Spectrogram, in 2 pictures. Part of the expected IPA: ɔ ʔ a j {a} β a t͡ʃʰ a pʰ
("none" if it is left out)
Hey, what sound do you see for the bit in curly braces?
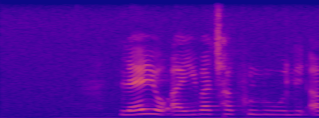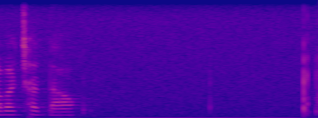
i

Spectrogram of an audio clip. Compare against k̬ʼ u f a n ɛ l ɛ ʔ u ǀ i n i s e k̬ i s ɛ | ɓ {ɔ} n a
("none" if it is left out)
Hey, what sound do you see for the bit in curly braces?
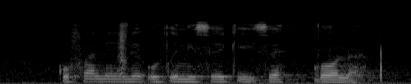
ɔː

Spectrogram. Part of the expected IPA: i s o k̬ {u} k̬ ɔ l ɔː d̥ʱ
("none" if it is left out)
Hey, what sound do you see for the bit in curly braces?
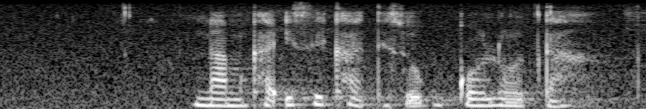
u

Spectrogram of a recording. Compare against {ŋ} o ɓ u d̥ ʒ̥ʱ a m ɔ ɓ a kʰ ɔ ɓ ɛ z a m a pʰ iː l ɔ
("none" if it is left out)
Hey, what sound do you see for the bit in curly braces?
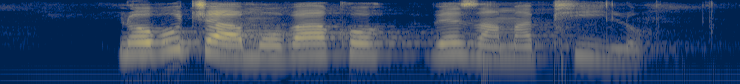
n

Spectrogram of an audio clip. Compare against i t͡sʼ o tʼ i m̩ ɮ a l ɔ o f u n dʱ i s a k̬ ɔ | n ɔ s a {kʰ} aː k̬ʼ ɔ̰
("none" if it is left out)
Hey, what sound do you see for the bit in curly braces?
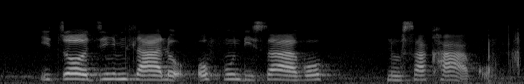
kʰ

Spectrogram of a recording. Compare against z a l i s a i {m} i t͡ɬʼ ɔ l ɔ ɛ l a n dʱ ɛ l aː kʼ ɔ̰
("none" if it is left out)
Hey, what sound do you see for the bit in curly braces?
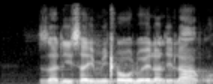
m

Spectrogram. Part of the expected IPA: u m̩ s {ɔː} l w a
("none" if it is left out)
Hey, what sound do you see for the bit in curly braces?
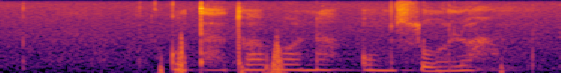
uː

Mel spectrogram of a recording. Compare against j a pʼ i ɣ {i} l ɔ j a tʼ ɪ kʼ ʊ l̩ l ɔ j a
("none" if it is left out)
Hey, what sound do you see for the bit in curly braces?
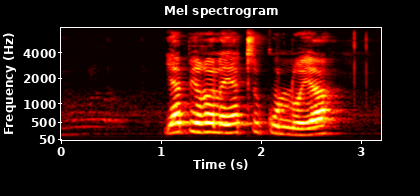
ɛ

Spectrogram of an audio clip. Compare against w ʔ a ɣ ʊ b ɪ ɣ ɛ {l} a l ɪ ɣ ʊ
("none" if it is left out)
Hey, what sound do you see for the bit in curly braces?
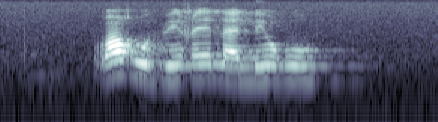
l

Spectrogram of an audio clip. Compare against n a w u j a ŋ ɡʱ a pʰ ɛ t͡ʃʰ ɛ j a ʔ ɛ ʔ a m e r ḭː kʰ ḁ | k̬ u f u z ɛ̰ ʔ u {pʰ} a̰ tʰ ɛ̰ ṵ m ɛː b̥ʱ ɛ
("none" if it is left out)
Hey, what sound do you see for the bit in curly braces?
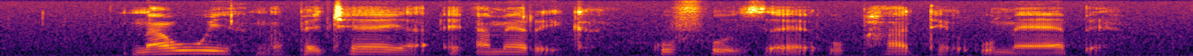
pʰ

